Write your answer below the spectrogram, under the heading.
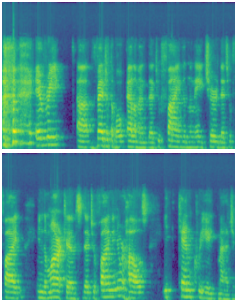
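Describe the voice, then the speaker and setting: A fairly high-pitched man's voice in a Brazilian Portuguese accent, at a fairly slow pace with ordinary pitch variation. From Brazil, São Paulo. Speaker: author. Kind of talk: lecture. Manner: halting.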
